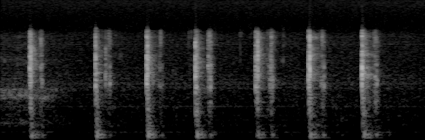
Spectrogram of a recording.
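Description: Quiet clicks of a computer key pressed seven times in a row, about two a second, paging through presentation slides.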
